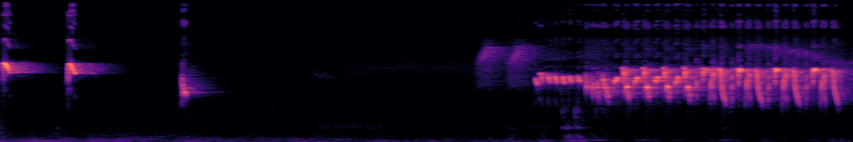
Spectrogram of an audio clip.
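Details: Sooty-headed bulbul (trucukan) delivering 'ropel' style song, used as training audio for cage birds. A few sharp separate chips open it, then a fast, rattling run of quick notes after a pause.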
